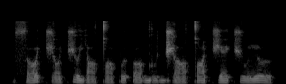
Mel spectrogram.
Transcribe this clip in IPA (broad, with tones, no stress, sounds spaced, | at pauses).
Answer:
s ɔ˩˥ t͡ʃ ɔ˩ t͡ʃ ʊ˥˩ j ɛ˩ tˤ ɛ˩ p ʊ˧ ʔ ɔ˩˥ ɡ u˩˥ d͡ʒ ɔ˧˩˧ tˤ u˧ t͡ʃ ɛ˧ t͡ʃ u˧ n ʊ˥˩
